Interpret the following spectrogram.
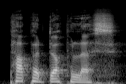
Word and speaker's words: Papadopoulos: your surname let me know maybe go Papadopoulos yeah it's good it's good how is it Papadopoulos yeah not quite the same ringers as these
